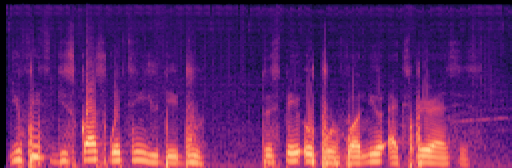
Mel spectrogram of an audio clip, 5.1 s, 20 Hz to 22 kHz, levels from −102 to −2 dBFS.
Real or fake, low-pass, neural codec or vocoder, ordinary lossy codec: real; 19.8 kHz; none; none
